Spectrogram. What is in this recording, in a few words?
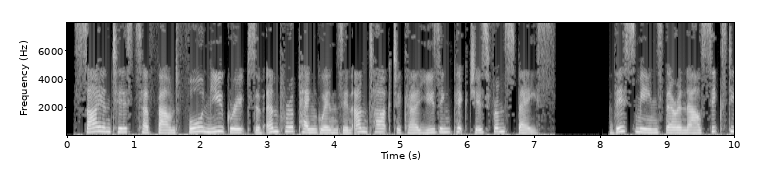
English Lower Intermediate SLOW Reading; New Homes Found for Big Penguins in Antarctica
